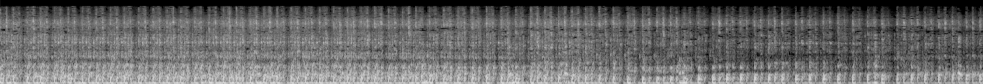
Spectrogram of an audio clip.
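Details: Kawasaki ZX7R, wrecked four years ago and just restarted after repair: idle and blips with a slightly uneven, lumpy beat; running rich, cause suspected, not confirmed.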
